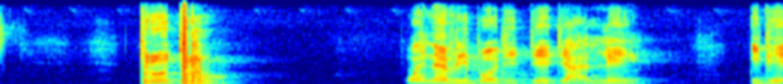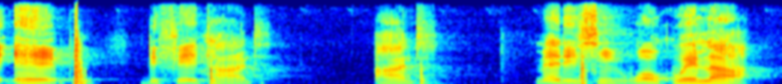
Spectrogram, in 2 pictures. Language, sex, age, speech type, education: Nigerian Pidgin, male, 15-29, spontaneous, tertiary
